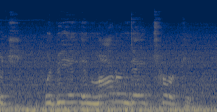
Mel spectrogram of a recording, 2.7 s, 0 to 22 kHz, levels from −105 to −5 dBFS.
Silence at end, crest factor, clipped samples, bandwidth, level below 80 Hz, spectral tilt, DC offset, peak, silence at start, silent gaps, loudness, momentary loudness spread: 0 s; 14 dB; under 0.1%; 12 kHz; -50 dBFS; -6.5 dB/octave; under 0.1%; -34 dBFS; 0 s; none; -49 LUFS; 7 LU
